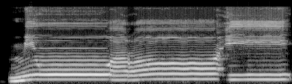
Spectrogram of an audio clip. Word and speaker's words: مِن وَرَائِي: خراب ہو جاتا ہے۔ درست طریقہ یہ ہے کہ نون کی آواز نکالے بغیر میم کو سیدھا واو مشدد کے ساتھ ملایا جائے۔ کس طرح سے؟ اب ذرا تلفظ سنیں۔ من ورائی۔ اب ذرا آیت مبارکہ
